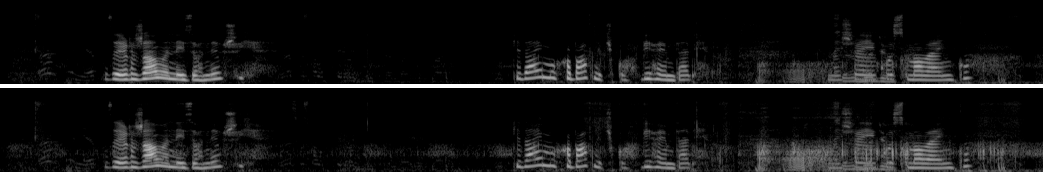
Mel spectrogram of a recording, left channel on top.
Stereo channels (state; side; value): normal; both; correlation 0.56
